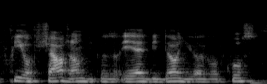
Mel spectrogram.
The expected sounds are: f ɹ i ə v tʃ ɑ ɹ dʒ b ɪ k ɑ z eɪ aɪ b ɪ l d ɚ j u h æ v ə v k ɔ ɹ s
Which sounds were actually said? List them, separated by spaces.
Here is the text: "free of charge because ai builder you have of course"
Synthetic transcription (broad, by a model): f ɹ i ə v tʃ ɑ ɹ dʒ b ɪ k ɑ z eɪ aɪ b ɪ d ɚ j u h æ v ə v k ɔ ɹ s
